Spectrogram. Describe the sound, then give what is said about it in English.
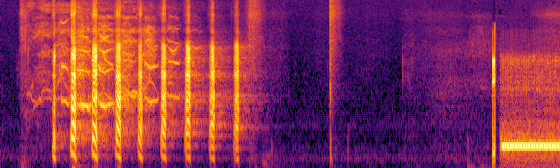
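A run of rhythmic chuckling bursts fades out, then after a click and a brief pause a loud, steady telephone tone comes on as a second phone number is dialed, holding to the end. “Not too proud to double dial people if I've got two phone numbers and I don't call him that fucking often.”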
